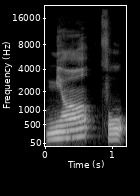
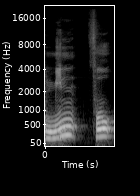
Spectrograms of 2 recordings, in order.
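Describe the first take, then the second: First: The n is hidden in a nasalized vowel. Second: The n sound is pronounced clearly. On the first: The speaker calls it right. "മറച്ചു വെച്ചുകൊണ്ട് മണിക്കണം" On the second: The speaker calls it wrong. "മിൻ ഫു എന്ന് പറയാതെ"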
